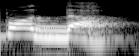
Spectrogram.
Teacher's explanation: এই যে এখানে ম ফলা আছে একটু ভালো খেয়াল করো ম এর কিন্তু উচ্চারণ হয়নি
